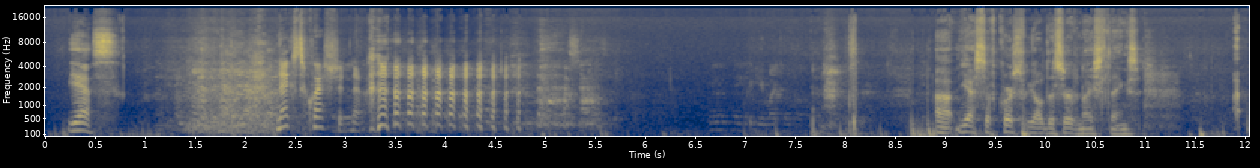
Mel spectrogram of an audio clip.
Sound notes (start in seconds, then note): 1.2 laughter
